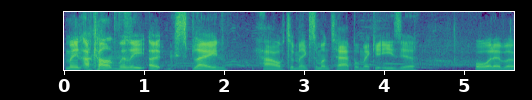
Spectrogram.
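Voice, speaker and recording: The speaker is a man with a medium pitch. His intonation stays fairly even. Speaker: gaming YouTuber. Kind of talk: gameplay tutorial commentary. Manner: fast; hesitant, many fillers.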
